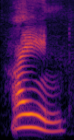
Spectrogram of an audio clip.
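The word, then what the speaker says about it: ع: আইন। হ্যাঁ বন্ধুরা, হলকের মধ্যখান হতে এটার উচ্চারণ হবে।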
